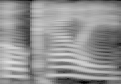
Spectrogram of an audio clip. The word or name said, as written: O'Kelly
